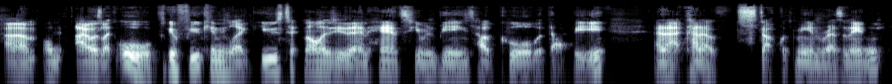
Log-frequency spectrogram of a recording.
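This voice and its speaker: A man's voice: low-pitched, normal speed, a bit bright, dry recording, studio quality. A middle-aged man from Zambia, a company founder talking casually as a podcast guest, with many restarts and fillers. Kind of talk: casual interview chat.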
